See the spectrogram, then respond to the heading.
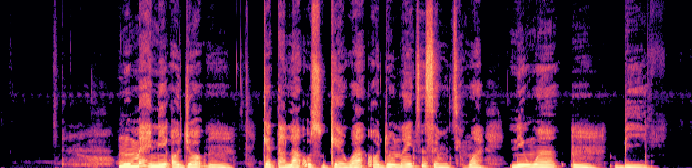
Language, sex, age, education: Yoruba, female, 15-29, tertiary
